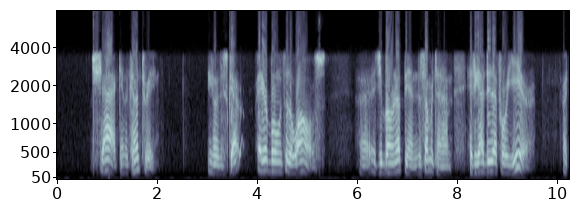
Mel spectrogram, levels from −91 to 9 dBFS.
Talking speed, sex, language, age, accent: 185 wpm, male, English, 60-79, American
